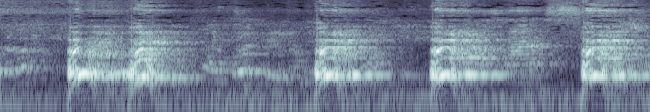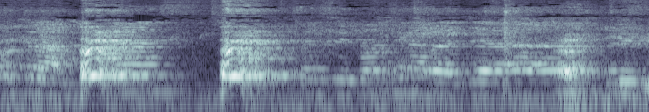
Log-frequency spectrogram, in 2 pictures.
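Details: Angry, fierce dog barking steadily, roughly six harsh, throaty barks about one second apart, each ending in a short raspy tail.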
